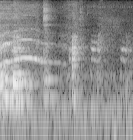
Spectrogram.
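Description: A person laughing, with a single high squeal that rises and falls in pitch in the first second, then trails off into a few short breaths.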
